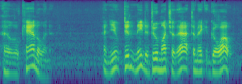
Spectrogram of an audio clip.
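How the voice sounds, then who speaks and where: An older man at home casually telling stories from his childhood, unhurried and rambling, often trailing off softly at the end of a phrase. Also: medium pitch, expressive, slight background noise. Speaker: storyteller recalling his childhood.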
